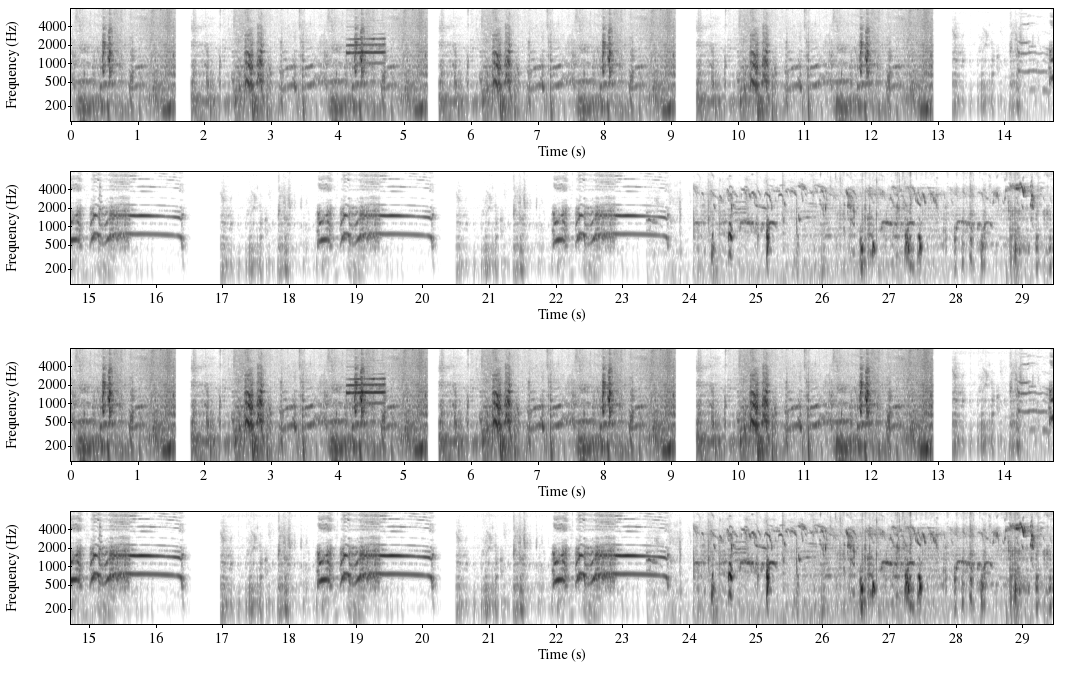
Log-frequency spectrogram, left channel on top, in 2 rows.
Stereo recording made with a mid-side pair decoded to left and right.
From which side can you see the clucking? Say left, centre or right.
right.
